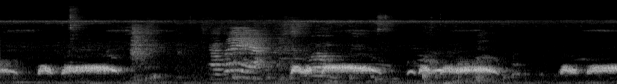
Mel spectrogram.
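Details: Spotted dove held by a breeder, giving repeated mellow coos, short note then longer one, in three phrases, while a person briefly speaks between them indoors.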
